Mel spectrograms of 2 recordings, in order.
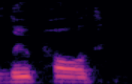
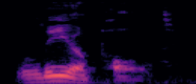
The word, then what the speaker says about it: Leupold: I don't know why people call Leupold Leopold.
